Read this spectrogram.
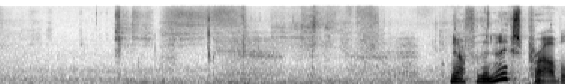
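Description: A sheet of paper rustles and slides.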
